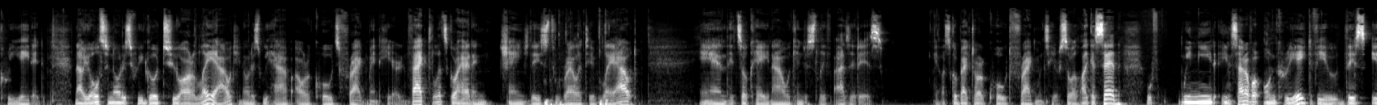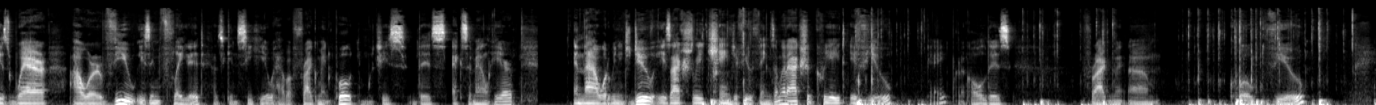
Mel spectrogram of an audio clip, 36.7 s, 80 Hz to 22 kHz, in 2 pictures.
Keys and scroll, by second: 8.1 Return.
